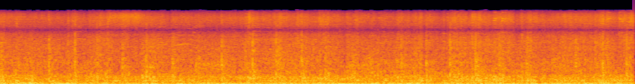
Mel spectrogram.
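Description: Freight cars of a traprock train rolling past close by: a steady low rumble with the wheels clicking repeatedly over rail joints.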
